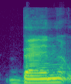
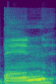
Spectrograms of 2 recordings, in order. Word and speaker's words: been: second one and you say Ben with more of like a a like an open e sound yeah that being said if in American English like bin as in like a trash bin type pronunciation is completely I would say standard as well okay so Ben Ben are both definitely like acceptable in American English and actually I'm happy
